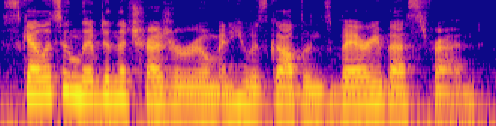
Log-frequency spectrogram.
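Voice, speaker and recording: A woman's voice: fairly low pitch, expressive, fairly quick. A woman teacher reading a children's storybook aloud expressively.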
